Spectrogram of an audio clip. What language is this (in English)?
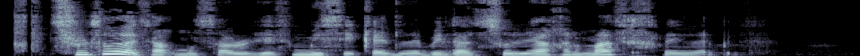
Georgian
